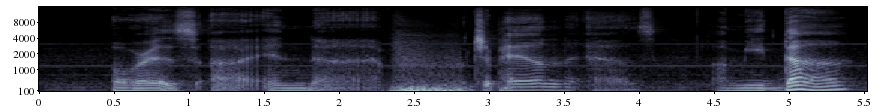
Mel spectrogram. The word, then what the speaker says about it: Amida: and forgive my pronunciation, Amita, or as in Japan as Amida, different part of my tongue. One has a T, one has a D, blah, blah, blah.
